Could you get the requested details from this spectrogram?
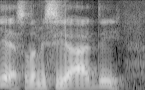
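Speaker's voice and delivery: plain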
